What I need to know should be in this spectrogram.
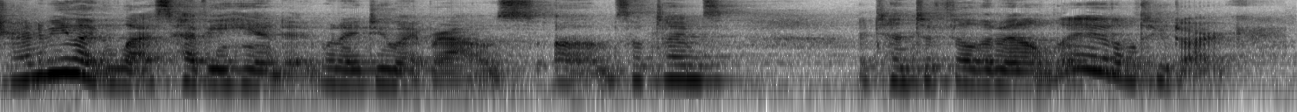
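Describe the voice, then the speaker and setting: Over noticeable background noise and audible room echo, a woman talks fairly quickly at a medium pitch with lively intonation. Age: 30s. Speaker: writer and vlogger. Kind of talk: casual vlog talk. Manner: fast.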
